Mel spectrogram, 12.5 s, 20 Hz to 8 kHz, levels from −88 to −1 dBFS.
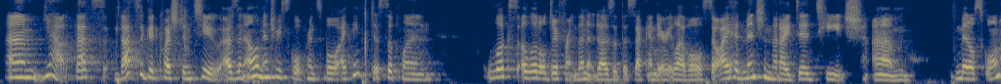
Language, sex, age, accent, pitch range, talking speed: English, female, 20-39, American, 185-240 Hz, 185 wpm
